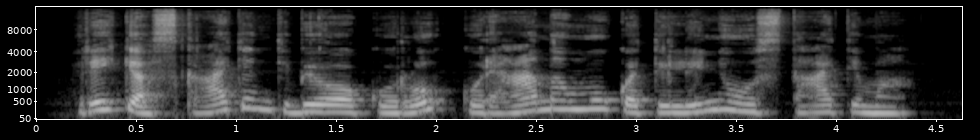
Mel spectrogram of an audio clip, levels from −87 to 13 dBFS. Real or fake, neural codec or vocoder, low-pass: fake; vocoder, 48 kHz, 128 mel bands, Vocos; 14.4 kHz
